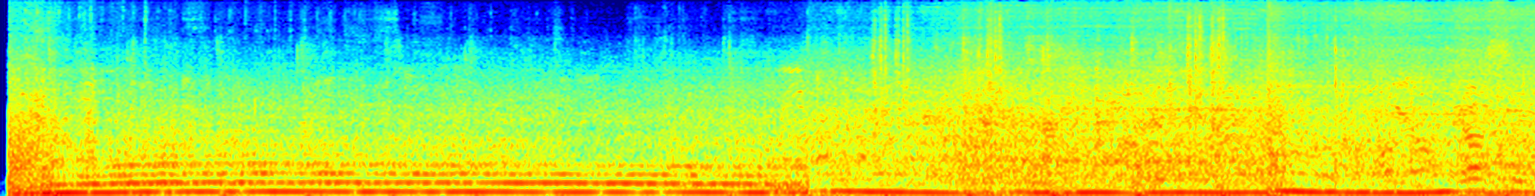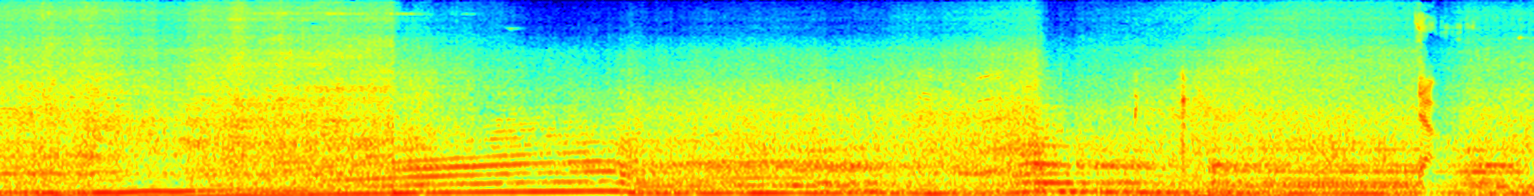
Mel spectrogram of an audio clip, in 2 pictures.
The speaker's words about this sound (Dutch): Voor sommige mensen herrie, voor sommige petrolheads een genot om naar te luisteren. En voor Ferraristi het onmiskenbare geluid van een Ferrari.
